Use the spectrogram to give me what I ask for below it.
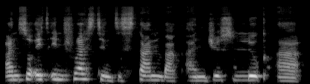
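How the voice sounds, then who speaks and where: A teacher and coach from Cameroon, a middle-aged woman, responds to interview questions on a video call with a mellow, medium-pitched voice. She answers thoughtfully, with frequent pauses and restarts.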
